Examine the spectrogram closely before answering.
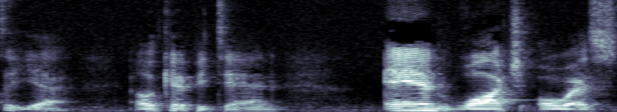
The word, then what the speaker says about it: El Capitan: alongside OSX, LC Capitan, is that what you pronounce it? Yeah, El Capitan and Watch OS 2.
